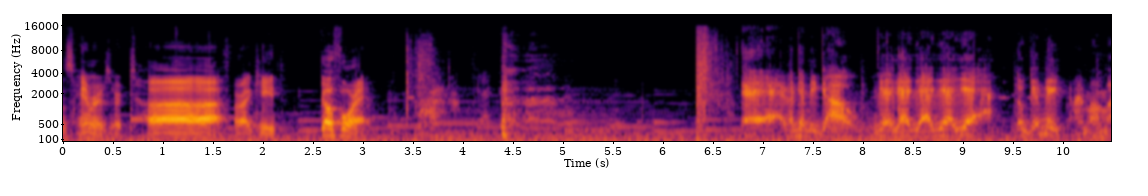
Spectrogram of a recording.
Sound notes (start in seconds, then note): 3.6 laughs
